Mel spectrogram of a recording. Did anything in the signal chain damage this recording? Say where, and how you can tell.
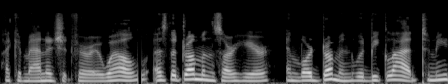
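Yes: a 42 ms silence cuts into the speech at 1.38 to 1.42 s, then resumes; a gap at a join of encoded pieces, from untrimmed encoder delay and padding.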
